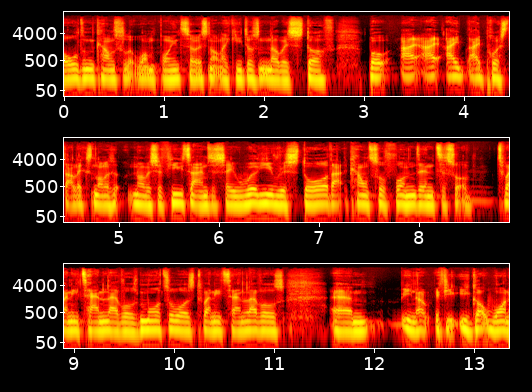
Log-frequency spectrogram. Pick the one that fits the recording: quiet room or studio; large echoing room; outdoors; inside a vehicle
quiet room or studio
